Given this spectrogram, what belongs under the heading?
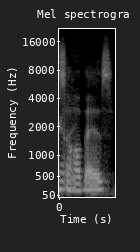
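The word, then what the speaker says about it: Goncalves: Gonsalves.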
